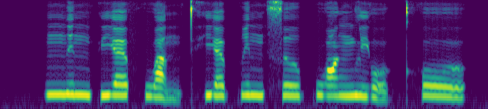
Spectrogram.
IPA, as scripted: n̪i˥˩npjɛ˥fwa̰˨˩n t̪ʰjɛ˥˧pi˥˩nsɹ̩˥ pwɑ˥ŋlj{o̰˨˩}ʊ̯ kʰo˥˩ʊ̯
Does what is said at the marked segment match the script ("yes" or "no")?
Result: yes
